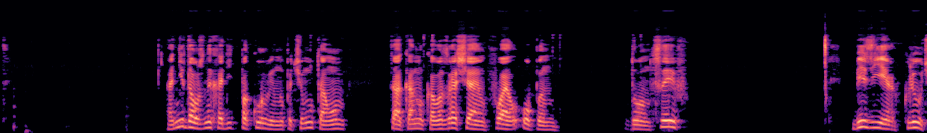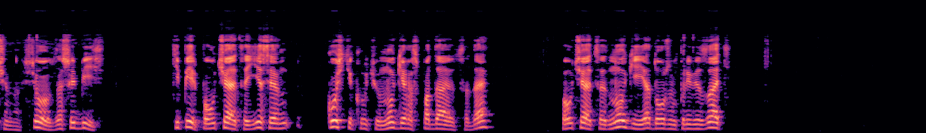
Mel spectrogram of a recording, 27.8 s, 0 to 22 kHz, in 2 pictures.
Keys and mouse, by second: 4.8 click, 6.4-10.8 drag, 14.4 click, 17.4 click, 22.3 click, 24.2-26.7 drag.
